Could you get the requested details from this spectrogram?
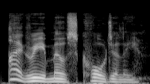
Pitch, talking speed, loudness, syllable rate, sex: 135 Hz, 160 wpm, -16 LUFS, 5.6 syllables/s, male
